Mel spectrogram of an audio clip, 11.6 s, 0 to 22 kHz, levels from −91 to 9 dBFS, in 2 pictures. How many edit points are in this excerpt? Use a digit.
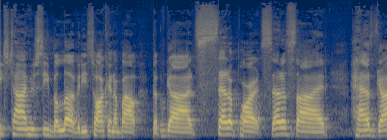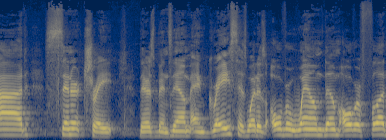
4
